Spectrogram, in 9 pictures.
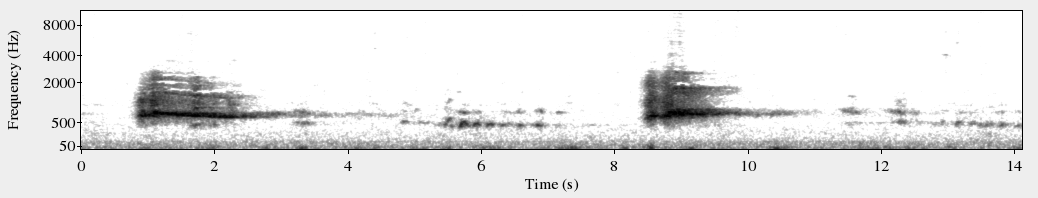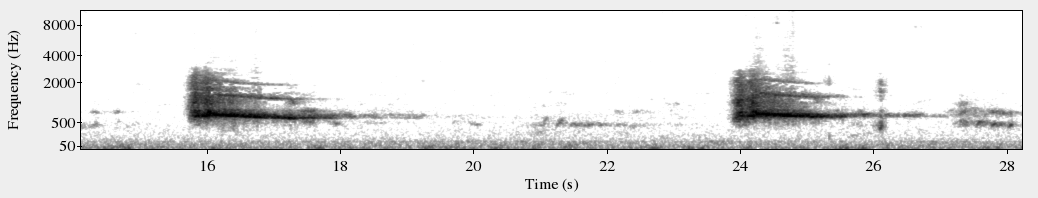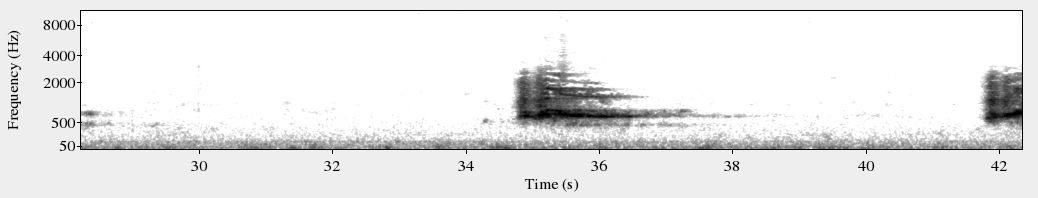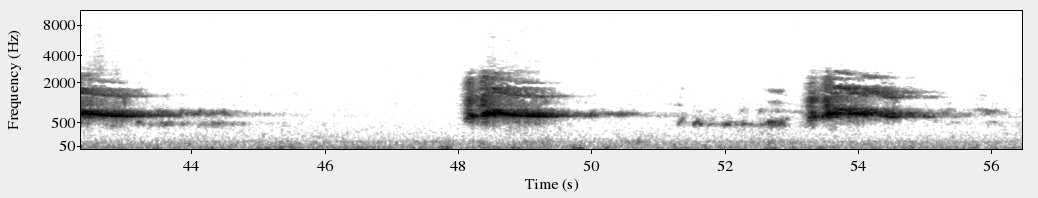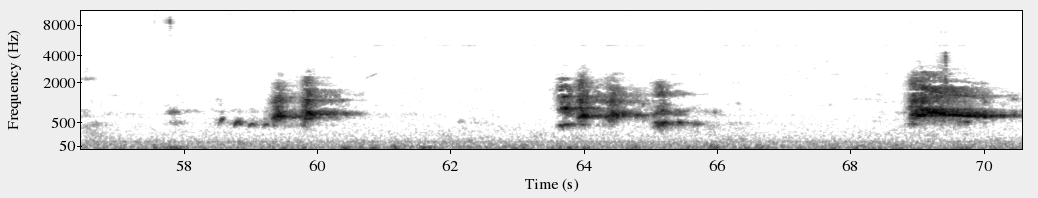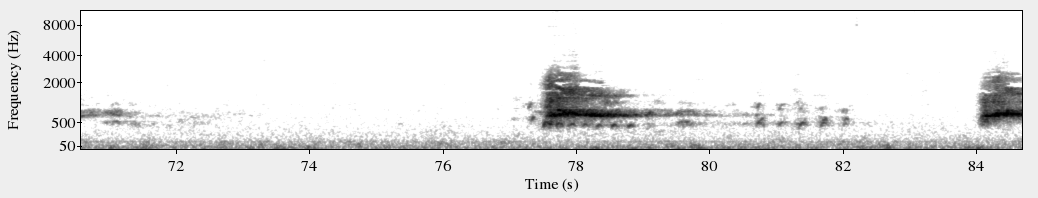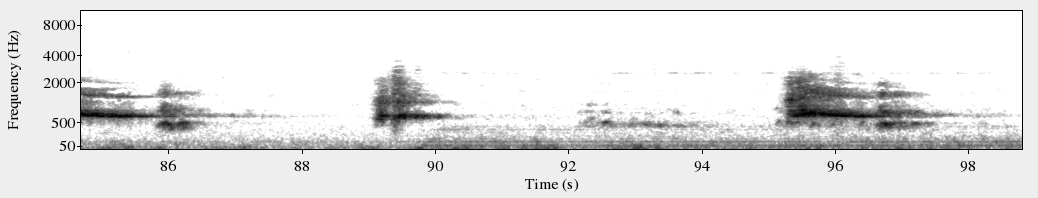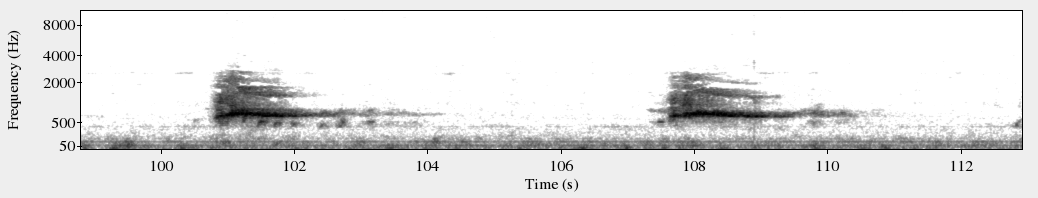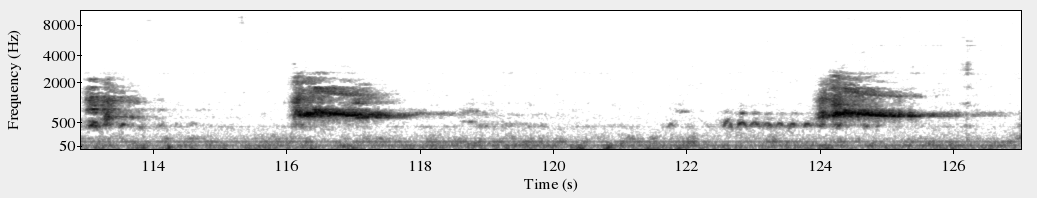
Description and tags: Coyote from the window 2 ampl
Early one cold December morning, this coyote woke me. This recording is the second taken, and was recorded from indoors, listening out the window. Amplified and edited for noise in Audacity.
